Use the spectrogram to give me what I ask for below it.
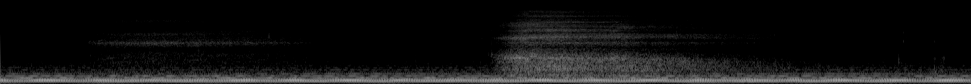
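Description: A slow, deep breath made of two soft, airy sounds a few seconds apart. It rests over a steady, low, humming musical drone that continues throughout.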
